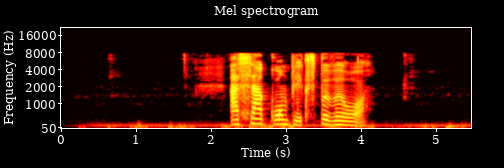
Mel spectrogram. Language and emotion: Russian, neutral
